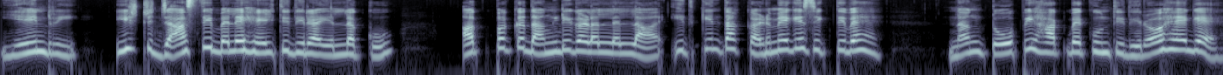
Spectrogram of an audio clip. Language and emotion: Kannada, angry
